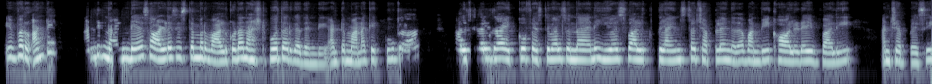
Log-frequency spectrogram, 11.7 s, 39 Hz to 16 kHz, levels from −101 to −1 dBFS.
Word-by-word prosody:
ఇవ్వరు. 270 Hz, -1 st, +3 dB
అంటే 305 Hz, +8 st, -1 dB, 0.5 s
అంటే 270 Hz, +3 st, -3 dB
9 240 Hz, +2 st, -1 dB
డేస్ 270 Hz, +4 st, +3 dB
హాలిడేస్ 255 Hz, +2 st, +4 dB
ఇస్తే 260 Hz, +1 st, -1 dB
మరి 250 Hz, -2 st, +3 dB
వాళ్ళు 200 Hz, +1 st, +1 dB
కూడా 240 Hz, +2 st, +3 dB
నష్టపోతారు 235 Hz, +2 st, +2 dB
గదండీ! 175 Hz, -2 st, -4 dB
అంటే 195 Hz, +3 st, -4 dB
మనకెక్కువగా 220 Hz, +4 st, -5 dB, 0.6 s
కల్చరల్‌గా 245 Hz, +2 st, +2 dB
ఎక్కువ 240 Hz, +2 st, +2 dB
ఫెస్టివల్స్ 235 Hz, +1 st, +1 dB
ఉన్నాయని 230 Hz, +2 st, +2 dB
యూఎస్ 235 Hz, 0 st, +1 dB
వాళ్ళ 230 Hz, -1 st, +3 dB
క్ -, -, -28 dB
క్లయింట్స్‌‌తో 225 Hz, +2 st, 0 dB
చెప్పలేం 225 Hz, +1 st, -2 dB
గదా! 200 Hz, +1 st, -3 dB
1 205 Hz, -1 st, -2 dB
వీక్ 225 Hz, +1 st, -5 dB
హాలిడే 205 Hz, 0 st, 0 dB
ఇవ్వాలి 195 Hz, +1 st, -4 dB, 0.5 s
అని 210 Hz, -, -1 dB
చెప్పేసి. 190 Hz, +2 st, -4 dB
230 Hz, 155 wpm, -23 LUFS, 210-245 Hz, 0.6 s, హాలిడేస్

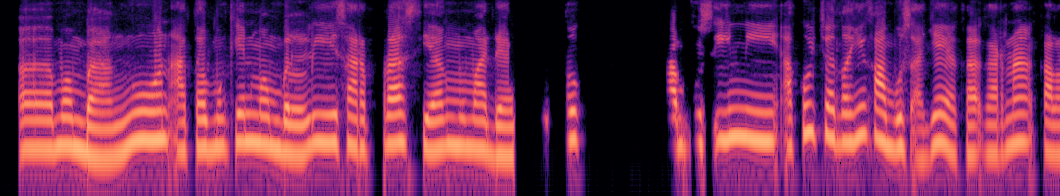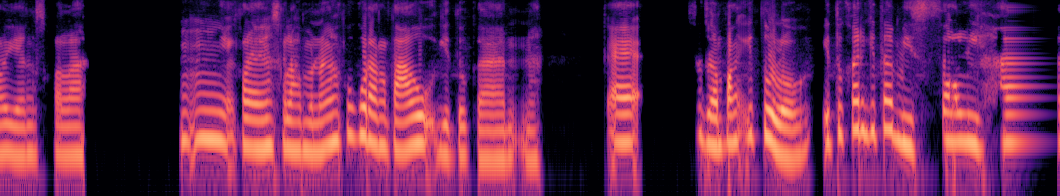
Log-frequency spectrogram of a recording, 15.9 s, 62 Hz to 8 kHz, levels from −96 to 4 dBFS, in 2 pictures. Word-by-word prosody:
eee, 200 Hz, 0 st, +1 dB
membangun 210 Hz, +5 st, +3 dB
atau 195 Hz, +2 st, 0 dB
mungkin 210 Hz, +4 st, 0 dB
membeli 215 Hz, +1 st, +2 dB
sarpras 225 Hz, +2 st, 0 dB
yang 205 Hz, +2 st, +2 dB
memadai 200 Hz, -5 st, +1 dB, 0.2 s
untuk 255 Hz, -, -4 dB, 0.6 s
kampus 215 Hz, +2 st, -3 dB
ini. 255 Hz, -2 st, +3 dB
Aku 295 Hz, +9 st, 0 dB
contohnya 260 Hz, 0 st, +1 dB
kampus 215 Hz, -6 st, +2 dB
aja 210 Hz, +6 st, -1 dB
ya, -, -, -6 dB
Kak, 180 Hz, 0 st, -2 dB
karena 220 Hz, +6 st, -1 dB
kalau 185 Hz, -2 st, -2 dB
yang 175 Hz, -1 st, -3 dB
sekolah 175 Hz, 0 st, -5 dB, 0.7 s
mhm, 250 Hz, 0 st, -1 dB
kalau 215 Hz, -1 st, +2 dB
yang 210 Hz, -, +2 dB
sekolah 200 Hz, -2 st, -2 dB
menengah 200 Hz, +6 st, 0 dB
aku 280 Hz, -, -3 dB
kurang 235 Hz, -7 st, +3 dB
tahu 205 Hz, +3 st, +3 dB
gitu 170 Hz, -1 st, -5 dB
kan. 155 Hz, 0 st, -4 dB
Nah, 155 Hz, -1 st, -10 dB, 0.5 s
kayak 235 Hz, 0 st, +1 dB, 0.3 s
segampang 235 Hz, -2 st, +1 dB
itu 275 Hz, -2 st, +2 dB
loh. 170 Hz, -1 st, +3 dB
Itu 260 Hz, +5 st, -3 dB
kan 320 Hz, -2 st, +2 dB
kita 310 Hz, +2 st, +1 dB
bisa 230 Hz, +2 st, -1 dB
lihat 235 Hz, +1 st, -2 dB
215 Hz, 155 wpm, -19 LUFS, 190-240 Hz, 0.7 s, membangun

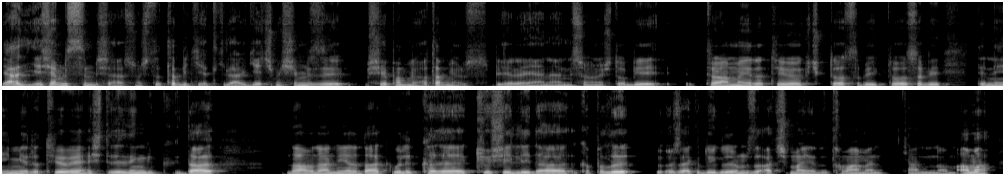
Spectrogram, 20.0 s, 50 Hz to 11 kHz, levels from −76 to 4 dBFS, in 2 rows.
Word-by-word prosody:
Ya, -, -, +5 dB
yaşamışsın 155 Hz, -, -1 dB
bir -, -, -9 dB
şeyler -, -, -8 dB
sonuçta. -, -, -11 dB
Tabii -, -, -2 dB
ki -, -, -11 dB
etkiler. 75 Hz, -2 st, -6 dB
Geçmişimizi 85 Hz, +3 st, -4 dB, 0.2 s
şey -, -, -4 dB
yapamıyo 120 Hz, -, -4 dB
atamıyoruz 65 Hz, -1 st, -5 dB
bir -, -, -6 dB
yere, 70 Hz, -1 st, -3 dB
yani, 65 Hz, 0 st, -4 dB
hani, 65 Hz, 0 st, -4 dB
sonuçta. 75 Hz, +1 st, -7 dB
O 75 Hz, 0 st, -6 dB
bir 80 Hz, 0 st, 0 dB, 0.4 s
travma 90 Hz, -1 st, +2 dB
yaratıyor. 90 Hz, +1 st, 0 dB
Küçük 90 Hz, -, -13 dB
de -, -, 0 dB
olsa, 80 Hz, 0 st, -2 dB
büyük 85 Hz, 0 st, -4 dB
de 85 Hz, -, 0 dB
olsa 80 Hz, +1 st, 0 dB
bir 85 Hz, -1 st, -1 dB, 0.4 s
deneyim 85 Hz, +4 st, 0 dB
yaratıyor 90 Hz, +6 st, +2 dB
ve, 130 Hz, +2 st, +5 dB
işte, 125 Hz, -4 st, -5 dB
dediğim 100 Hz, +5 st, +4 dB
gibi, 120 Hz, -, -5 dB
k 65 Hz, +1 st, -12 dB
daha 100 Hz, +4 st, +7 dB, 0.7 s
daha 85 Hz, -2 st, +4 dB
önemli 90 Hz, +4 st, +2 dB
ya 95 Hz, -, +2 dB
da 95 Hz, -, -2 dB
daha 95 Hz, +1 st, +4 dB
k -, -, -10 dB
böyle, 90 Hz, 0 st, 0 dB, 0.6 s
köşeli, 90 Hz, -2 st, +1 dB
daha 85 Hz, -1 st, +4 dB
kapalı 90 Hz, +4 st, +3 dB, 0.4 s
ö -, -, -4 dB
özellikle 80 Hz, +1 st, -1 dB
duygularımızı 80 Hz, 0 st, +1 dB
açmaya 85 Hz, -2 st, -1 dB
ya 75 Hz, -1 st, -4 dB
da 70 Hz, 0 st, -9 dB
tamamen 75 Hz, -2 st, -3 dB, 0.2 s
kendinle 70 Hz, -1 st, -6 dB
olma 70 Hz, +3 st, -5 dB
Ama 170 Hz, +5 st, +5 dB
85 Hz, 170 wpm, -26 LUFS, 75-95 Hz, 0.7 s, daha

